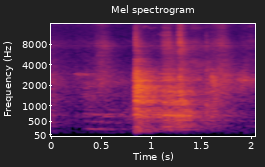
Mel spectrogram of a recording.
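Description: Storage box built into a wooden bed being opened: a sudden knock about a second in, followed by brief scraping and rattling that fades.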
